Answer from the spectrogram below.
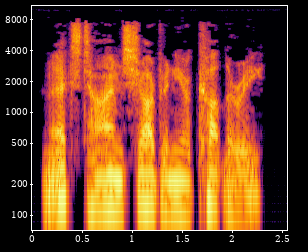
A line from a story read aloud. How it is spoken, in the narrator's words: the poet wheezed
